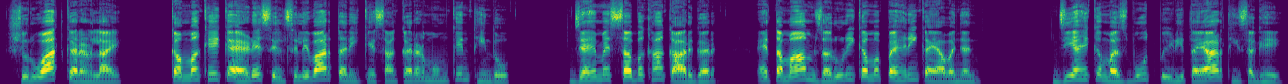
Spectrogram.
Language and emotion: Sindhi, neutral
